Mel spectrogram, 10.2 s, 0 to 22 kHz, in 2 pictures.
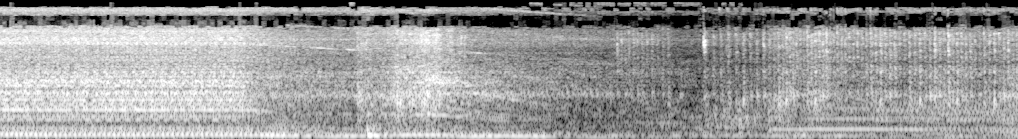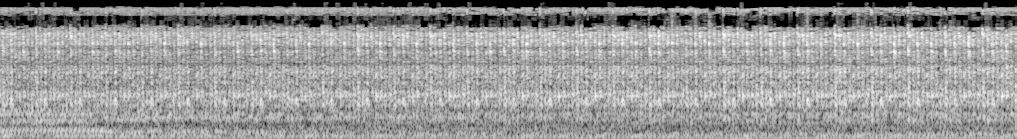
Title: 6.0 weird whining sound coming from oil filter area at 2500 rpm and shutting down.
